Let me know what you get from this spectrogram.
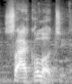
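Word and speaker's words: psychology: নিউমোনিয়ার ক্ষেত্রে silent P is there. Like সাইকোলজি, সাইকি, প্রত্যেকটা জায়গায় আপনারা পাচ্ছি পি ইজ সাইলেন্ট।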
